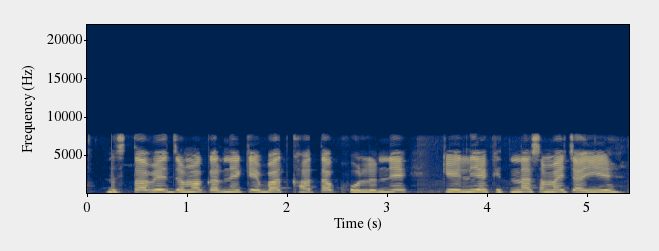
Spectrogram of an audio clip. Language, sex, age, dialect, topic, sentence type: Hindi, female, 18-24, Marwari Dhudhari, banking, question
